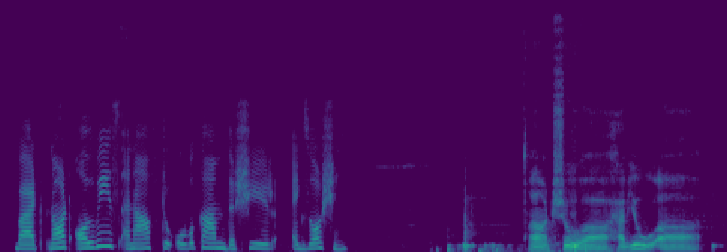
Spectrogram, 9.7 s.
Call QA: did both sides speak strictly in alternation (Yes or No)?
Yes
